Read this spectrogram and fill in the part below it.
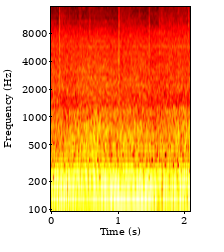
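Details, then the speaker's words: Dodge Viper's newly installed GCC triple-plate clutch on its first drive after install: deep, even engine rumble pulling away with no judder, shudder or grabbiness as the clutch takes up; very smooth, normal engagement, as smooth as the stock-style clutch removed. "Engagement is very smooth. Very smooth. No problem at all. Oh yeah, very, very smooth engagement."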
